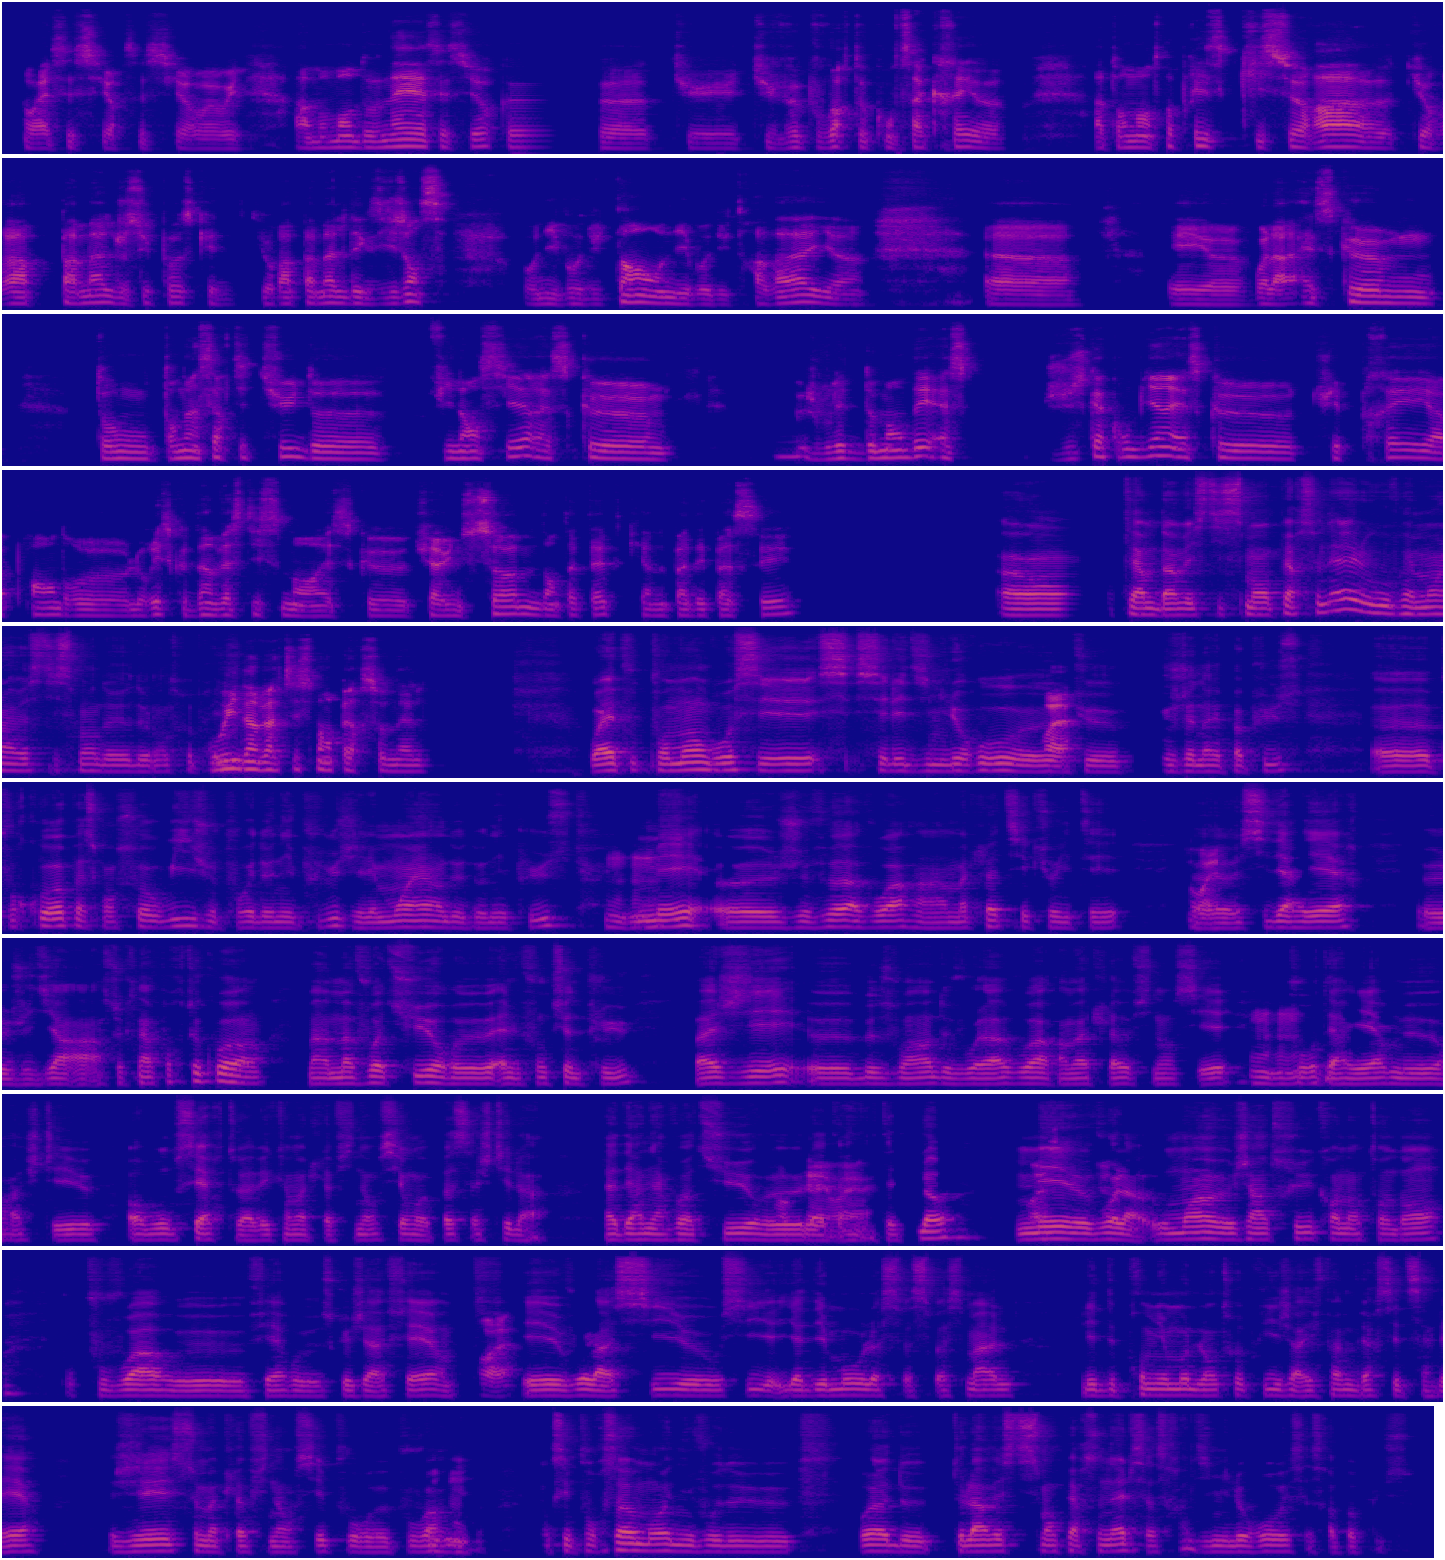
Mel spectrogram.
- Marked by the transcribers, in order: "d'invertissement" said as "investissement"; stressed: "oui"; stressed: "moyens"
- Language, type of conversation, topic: French, advice, Comment gérer mes doutes face à l’incertitude financière avant de lancer ma startup ?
